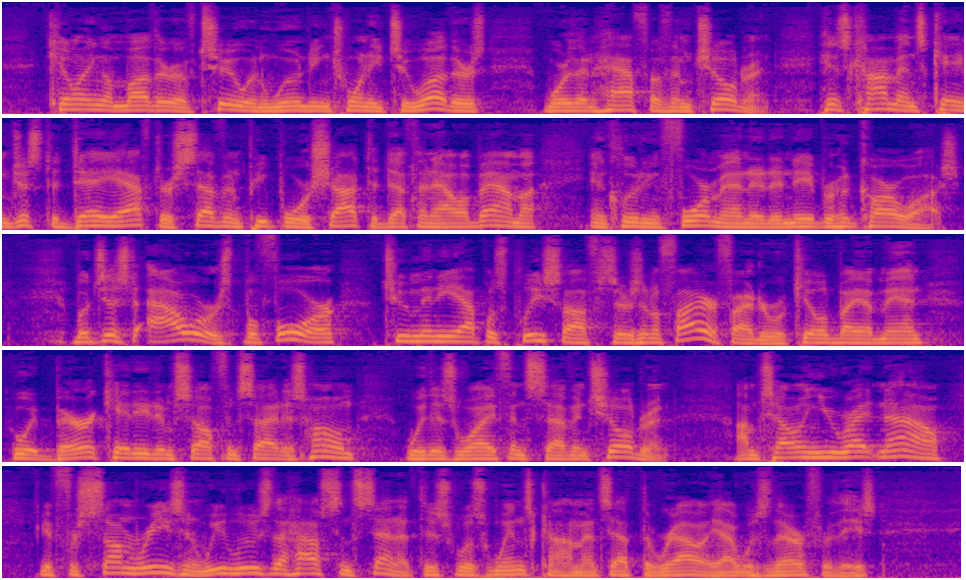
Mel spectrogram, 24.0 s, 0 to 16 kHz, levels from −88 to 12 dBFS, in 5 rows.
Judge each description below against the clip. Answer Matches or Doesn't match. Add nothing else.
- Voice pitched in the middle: Doesn't match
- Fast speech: Matches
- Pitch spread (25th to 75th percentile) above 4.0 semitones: Matches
